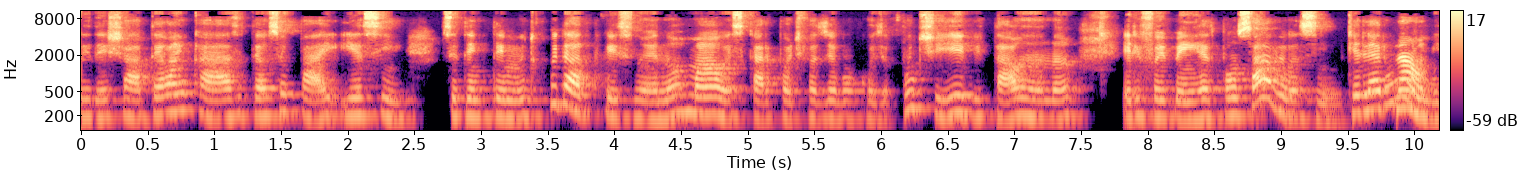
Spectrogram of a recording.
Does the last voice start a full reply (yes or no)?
yes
